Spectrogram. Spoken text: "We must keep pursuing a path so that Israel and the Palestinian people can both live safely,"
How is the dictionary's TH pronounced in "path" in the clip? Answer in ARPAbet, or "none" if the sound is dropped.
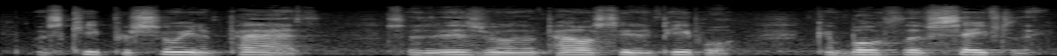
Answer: TH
